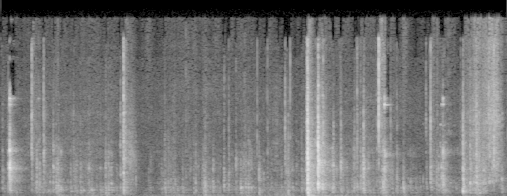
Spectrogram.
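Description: Card stock cranked through a manual die-cutting machine with embossing plates, giving a run of clicking, rattling mechanical sounds and two sharper clunks near the end, close and fairly quiet, with no talk.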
